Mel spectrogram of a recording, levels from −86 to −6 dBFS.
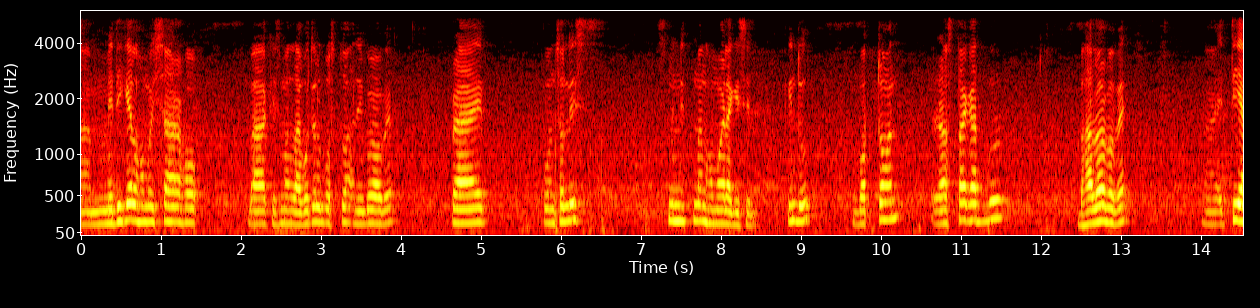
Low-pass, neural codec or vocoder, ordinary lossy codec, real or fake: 5.4 kHz; none; none; real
